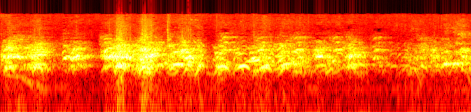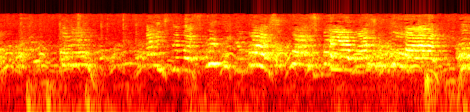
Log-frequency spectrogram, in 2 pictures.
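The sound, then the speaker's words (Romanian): Several dogs bark and yelp excitedly and continuously, loud, at a stranger perched on the gate of a sheepfold, while people's voices talk and call out over the commotion. “Alo, nu-ți găseai și era, vrei să-i sfâșie câinii? Mulțumesc, stăpâni, că ți-ai chemat cotarele.”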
